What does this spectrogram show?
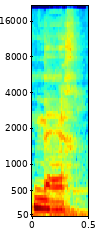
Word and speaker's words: mère: Es como la E que usamos en la palabra comer. Entonces, ¿nos puedes dar un ejemplo en francés de una palabra que se pronuncia con la E?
